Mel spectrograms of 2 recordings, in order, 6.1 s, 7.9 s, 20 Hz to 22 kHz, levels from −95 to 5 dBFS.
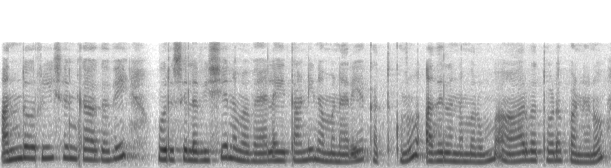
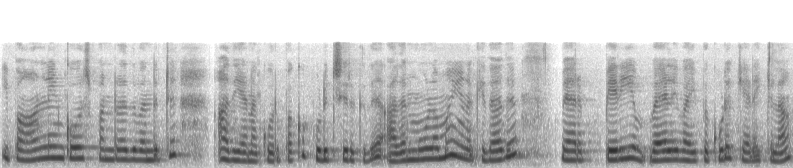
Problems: none marked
